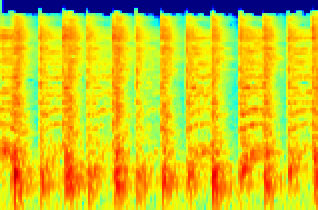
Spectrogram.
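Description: Drum kit playing a disco groove: bass drum on every beat under steady hi-hat eighth notes, closed on the downbeats and opening with a wash on the upbeats.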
